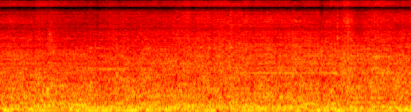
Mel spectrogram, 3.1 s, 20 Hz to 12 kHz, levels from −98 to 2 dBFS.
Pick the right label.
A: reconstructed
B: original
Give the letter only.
A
